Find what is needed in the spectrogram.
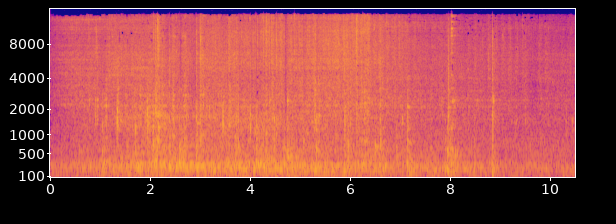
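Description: A 1944 Pullman-Standard PCC streetcar rolling past on its track. The running noise swells as it passes, with steel wheels clicking over the rails, then eases off, with a couple of sharper clicks near the end.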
